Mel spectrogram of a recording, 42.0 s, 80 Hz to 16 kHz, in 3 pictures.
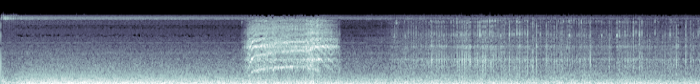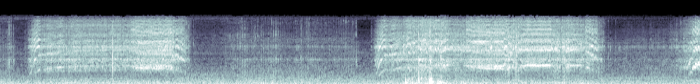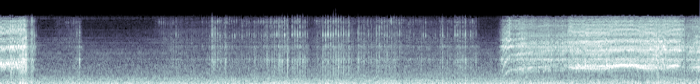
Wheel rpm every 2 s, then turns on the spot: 0, 0, 90, 40, 20, 20, 20, 130, 170, 10, 50, 220, 200, 40, 50, 10, 20, 20, 30, 190, 220.
6-14 18-20 26-36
